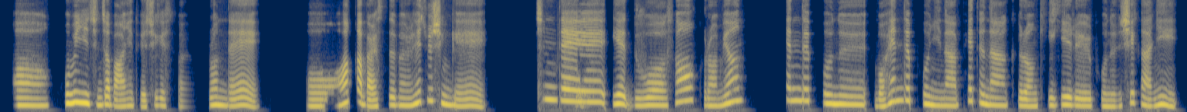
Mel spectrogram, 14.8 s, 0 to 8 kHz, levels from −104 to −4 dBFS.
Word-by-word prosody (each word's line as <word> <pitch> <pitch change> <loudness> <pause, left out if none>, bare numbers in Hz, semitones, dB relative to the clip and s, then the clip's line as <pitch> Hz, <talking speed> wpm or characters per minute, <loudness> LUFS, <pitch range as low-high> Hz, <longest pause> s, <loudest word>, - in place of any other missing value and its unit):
아 195 -1 0 0.2
고민이 260 +1 +7
진짜 215 -2 0
많이 175 0 -1
되시겠어요. 160 -2 -7 0.2
그런데 190 -4 0 0.6
어 175 0 -1 0.2
아까 275 +1 +2
말씀을 195 +4 -1
해 255 - +4
주신 285 -7 +1
게 175 -3 -1 0.6
침대에 300 -6 +2 0.3
누워서 200 - 0
그러면 215 - 0 0.5
핸드폰을 240 -9 +1
뭐 170 0 -1
핸드폰이나 235 - 0
패드나 220 -11 0
그런 175 -2 0
기기를 190 -2 0
보는 170 -1 -5
시간이 205 -4 0
200 Hz, 235 characters per minute, -22 LUFS, 185-265 Hz, 0.6 s, 고민이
